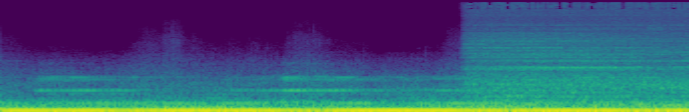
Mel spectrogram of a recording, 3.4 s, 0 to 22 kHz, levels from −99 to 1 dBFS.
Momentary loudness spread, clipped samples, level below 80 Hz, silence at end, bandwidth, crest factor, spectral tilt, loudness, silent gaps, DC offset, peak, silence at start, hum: 3 LU; under 0.1%; -10 dBFS; 0 s; 3.6 kHz; 8 dB; -8 dB/octave; -15 LUFS; none; under 0.1%; -2 dBFS; 0 s; none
